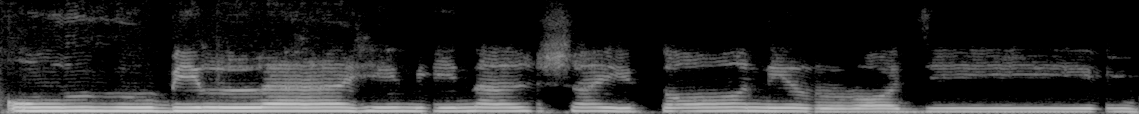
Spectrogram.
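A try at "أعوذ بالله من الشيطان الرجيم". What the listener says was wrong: ainnya sininnya kuatkan lagi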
